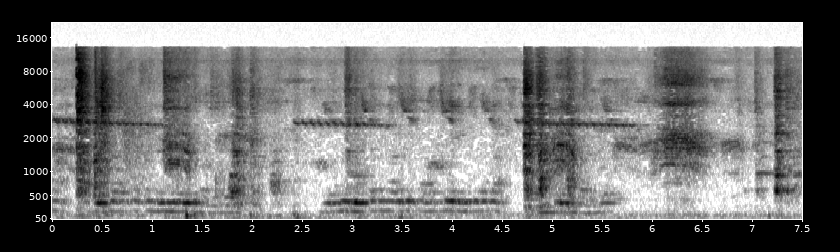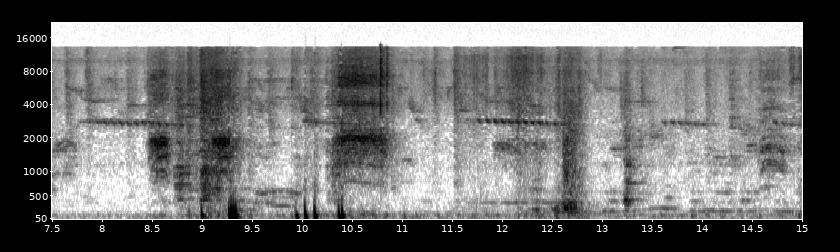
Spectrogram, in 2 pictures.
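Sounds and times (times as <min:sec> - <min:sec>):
birds calling: 0:00.0 - 0:15.0
crows cawing: 0:06.0 - 0:06.7, 0:08.5 - 0:09.4, 0:10.4 - 0:11.0.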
